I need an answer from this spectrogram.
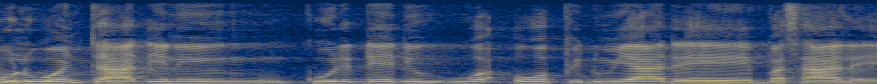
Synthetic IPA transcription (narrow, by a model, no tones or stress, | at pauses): wulwontaɗinkuːdɛɗeːɗiwopːiɗumjaːdɛbasaːlɛ̰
